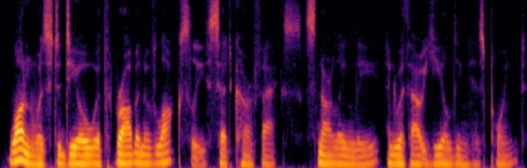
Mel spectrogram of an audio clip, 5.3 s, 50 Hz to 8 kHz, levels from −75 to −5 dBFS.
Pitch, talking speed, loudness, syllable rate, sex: 105 Hz, 180 wpm, -21 LUFS, 4.8 syllables/s, male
